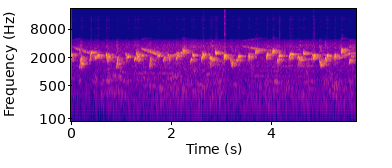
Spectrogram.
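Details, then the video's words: Prolific song of a yellow-vented bulbul, played to lure and tutor caged birds: continuous rippling whistles, quick upslurred and downslurred notes strung into a dense, energetic stream. "SUARA TRUCUKAN GACOR UNTUK PANCINGAN DAN MASTERAN"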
